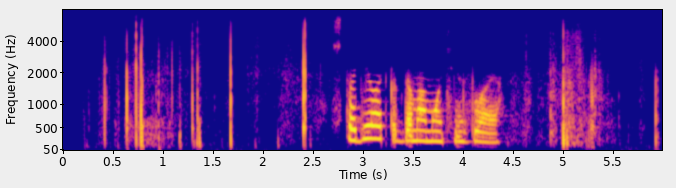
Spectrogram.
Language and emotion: Russian, neutral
